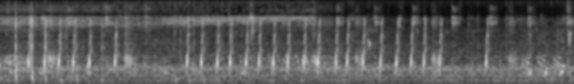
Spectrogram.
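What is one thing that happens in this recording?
Short electronic blips tick in a quick, steady rhythm.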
